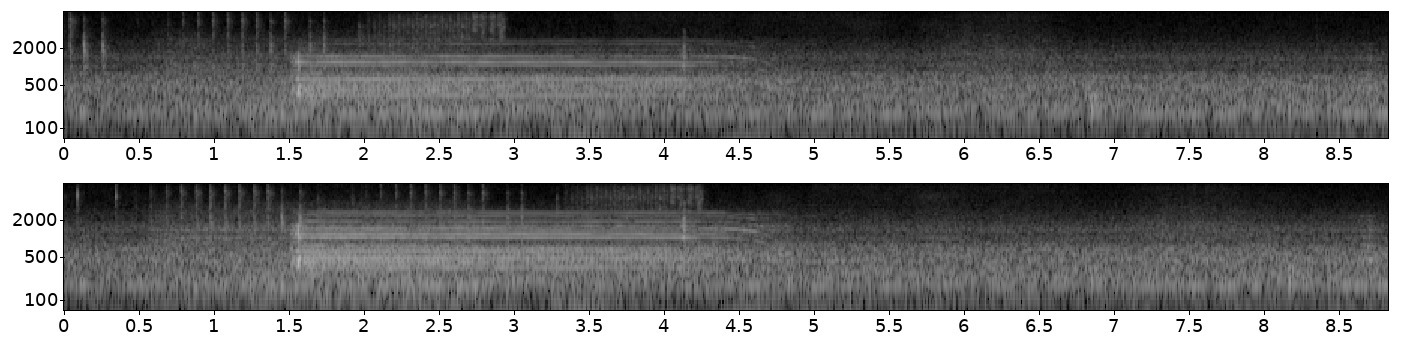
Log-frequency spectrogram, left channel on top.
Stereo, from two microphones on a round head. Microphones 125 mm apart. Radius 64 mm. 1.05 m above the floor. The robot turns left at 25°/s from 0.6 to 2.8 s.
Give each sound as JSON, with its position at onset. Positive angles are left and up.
{"t": 1.5, "sound": "a camera shutter", "side_deg": -65, "distance_m": 0.7}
